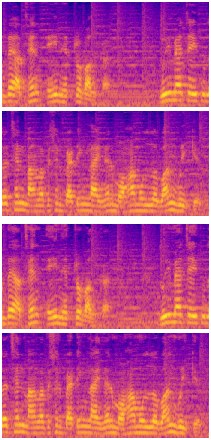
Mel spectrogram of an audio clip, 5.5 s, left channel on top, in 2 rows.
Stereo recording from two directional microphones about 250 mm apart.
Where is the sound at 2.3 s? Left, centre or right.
Centre.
